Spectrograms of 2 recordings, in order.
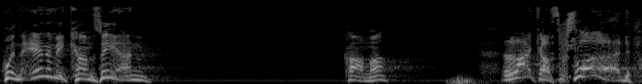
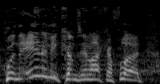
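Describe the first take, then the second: First: There is a break after 'comes in'. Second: It runs on without a break after 'comes in'.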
